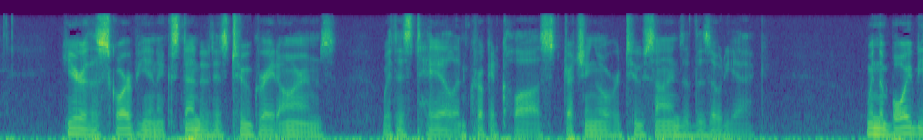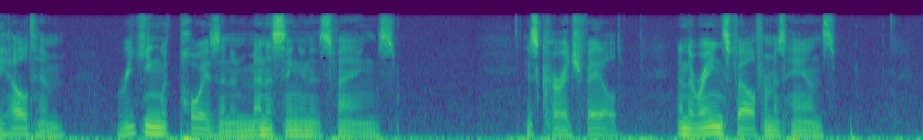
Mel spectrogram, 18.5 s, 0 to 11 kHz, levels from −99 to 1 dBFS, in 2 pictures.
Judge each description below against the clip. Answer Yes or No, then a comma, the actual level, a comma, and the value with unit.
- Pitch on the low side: Yes, very low, 80 Hz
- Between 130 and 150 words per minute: Yes, average, 145 wpm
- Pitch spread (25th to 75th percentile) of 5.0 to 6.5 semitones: No, average, 3.2 semitones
